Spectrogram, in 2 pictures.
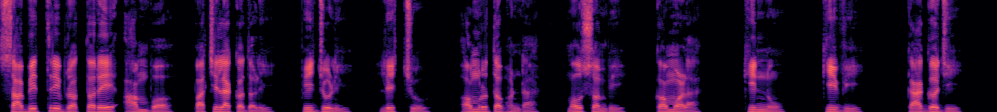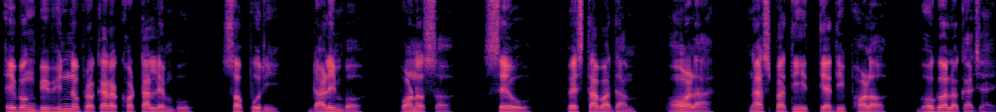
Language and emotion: Odia, neutral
